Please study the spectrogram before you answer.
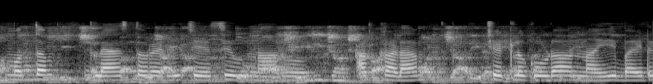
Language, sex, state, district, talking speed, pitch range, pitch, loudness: Telugu, female, Andhra Pradesh, Annamaya, 100 wpm, 190-205 Hz, 200 Hz, -15 LUFS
